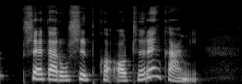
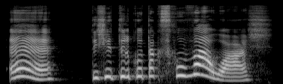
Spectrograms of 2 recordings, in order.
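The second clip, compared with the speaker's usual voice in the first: high-pitched, raised call; 10 semitones higher, 4 dB louder than usual. A narrator's reading. Astonished Piotr calling to vanished Karolcia, shouting. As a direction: call out in disbelief. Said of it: "a potem zaczął wołać".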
